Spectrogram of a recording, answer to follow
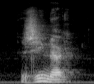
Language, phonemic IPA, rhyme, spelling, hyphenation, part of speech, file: Dutch, /ˈzinər/, -inər, ziener, zie‧ner, noun, Nl-ziener.ogg
- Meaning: prophet, seer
